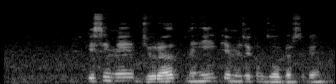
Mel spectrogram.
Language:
Urdu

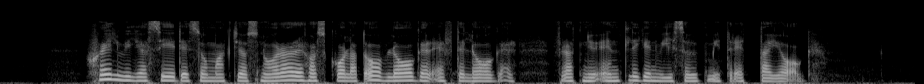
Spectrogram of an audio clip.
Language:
Swedish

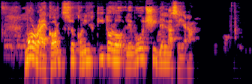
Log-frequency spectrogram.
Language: Italian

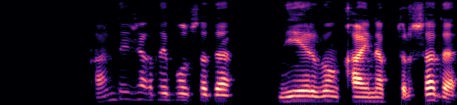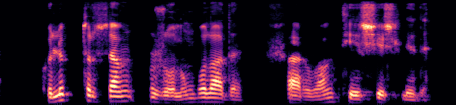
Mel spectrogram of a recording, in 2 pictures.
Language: Kazakh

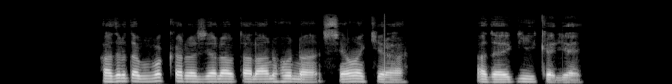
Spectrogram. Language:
Indus Kohistani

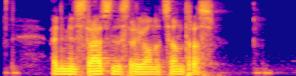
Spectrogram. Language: Lithuanian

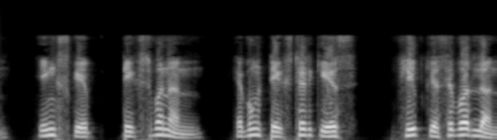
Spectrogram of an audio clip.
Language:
Bangla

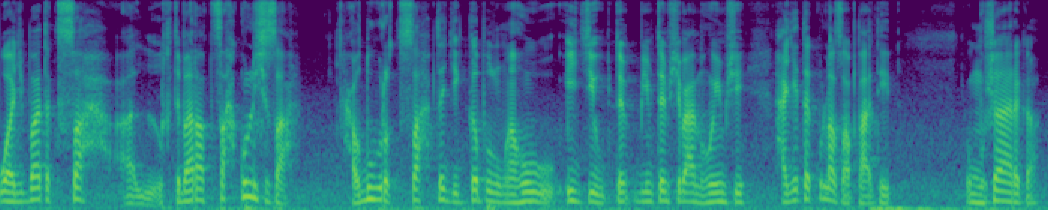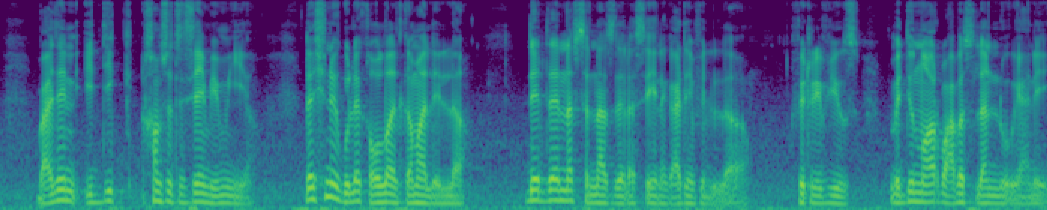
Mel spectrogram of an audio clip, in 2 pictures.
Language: Arabic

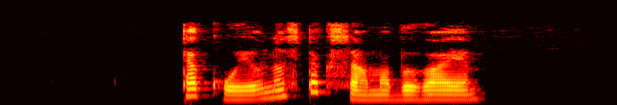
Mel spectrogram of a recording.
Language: Belarusian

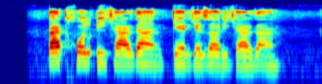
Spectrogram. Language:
Persian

